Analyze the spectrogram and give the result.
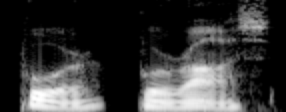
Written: πυρ, πυρος

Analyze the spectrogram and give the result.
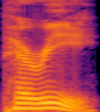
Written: περι

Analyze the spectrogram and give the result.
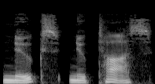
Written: νυξ, νυκτος

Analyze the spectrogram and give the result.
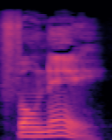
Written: φωνη

